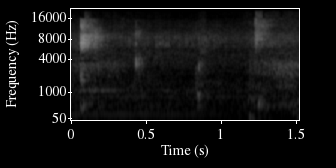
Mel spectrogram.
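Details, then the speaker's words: Samsung RF22R7351SR refrigerator dispenser: sharp, evenly spaced clicks about every 0.4 s over a faint hum; defective control board driving auger motor and position switch, ice maker also not making ice. "the board was just replaced yeah but that's why it's clicking is the uh defect control board"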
